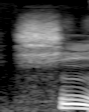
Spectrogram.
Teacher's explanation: your tongue is bent back like that and creating friction here in Korean it's she your tongue is flat and creating friction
